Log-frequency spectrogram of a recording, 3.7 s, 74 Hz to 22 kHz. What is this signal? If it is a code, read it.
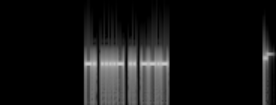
Morse code, heard as a keyed tone, about 44 wpm, 700 Hz. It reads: N4IQ
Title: Call Signs - 45wpm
